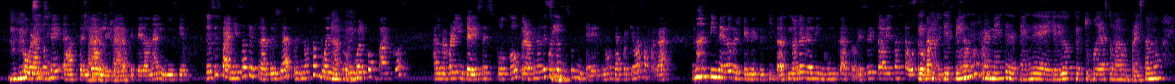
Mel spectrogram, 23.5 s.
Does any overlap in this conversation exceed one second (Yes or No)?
Yes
